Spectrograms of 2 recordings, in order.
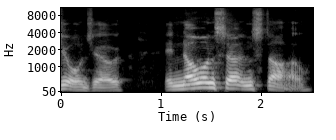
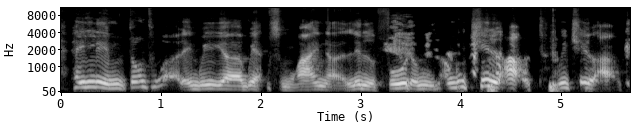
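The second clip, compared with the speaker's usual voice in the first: put-on Italian accent; 3 semitones higher than usual. Giorgio telling the singer not to worry, mock Italian accent. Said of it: "he's Italian".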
